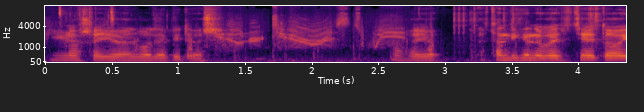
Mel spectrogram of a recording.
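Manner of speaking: hushed, doubtful whisper. Real, not acted. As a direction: breathe it under your voice. Doubting a suspected cheater.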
